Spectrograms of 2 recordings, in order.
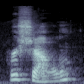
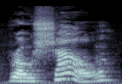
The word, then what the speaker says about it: Rochelle: and then there is Rochelle which is French that's r-o-c-h-e-l-l-e but that sounds more like how you say my name but it's a run instead of a row but um and that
